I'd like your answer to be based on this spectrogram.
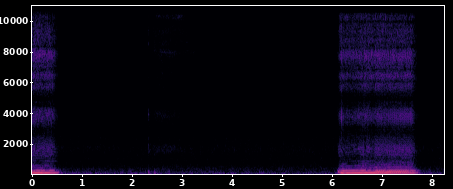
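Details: Deeply asleep, snoring for over a minute: loud, low buzzing snore on the in-breath, separated by about five seconds of quiet breathing.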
